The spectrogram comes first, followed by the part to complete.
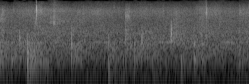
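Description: Footsteps of several people walking across a hard floor, a scatter of light irregular taps.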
